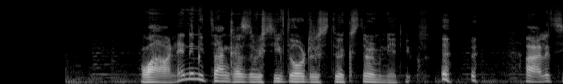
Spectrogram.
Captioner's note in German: Lacht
